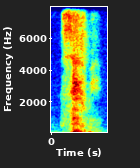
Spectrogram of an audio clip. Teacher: it sounds like a very breathy, low, save me. You can barely hear him.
